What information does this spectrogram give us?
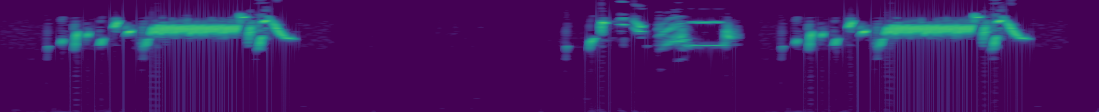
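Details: European goldfinch song from a tutor recording for teaching young birds, with nahrat and taqasim phrases: brief twittering notes leading into long buzzy trills held near one pitch, ending with a falling flourish, repeated after a pause; no background noise.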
